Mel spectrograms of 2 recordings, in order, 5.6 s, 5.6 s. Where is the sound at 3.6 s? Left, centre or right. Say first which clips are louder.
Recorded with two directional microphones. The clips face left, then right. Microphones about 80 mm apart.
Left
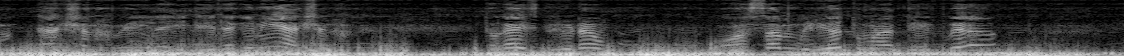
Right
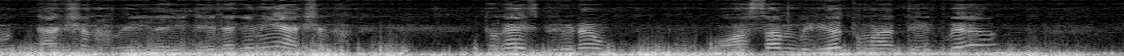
Right 1 dB; right.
